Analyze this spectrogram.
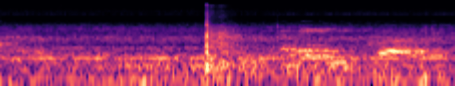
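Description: A bat hits a softball with a sharp crack.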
